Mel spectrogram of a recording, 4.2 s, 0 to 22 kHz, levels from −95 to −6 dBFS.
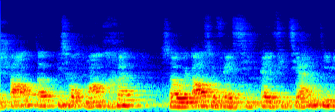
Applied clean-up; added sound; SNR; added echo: none; none; none; reverberation time 0.9 s.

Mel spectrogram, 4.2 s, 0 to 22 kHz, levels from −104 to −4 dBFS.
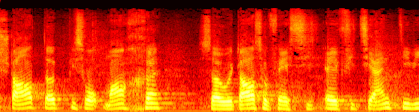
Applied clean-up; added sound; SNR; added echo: none; none; none; none.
